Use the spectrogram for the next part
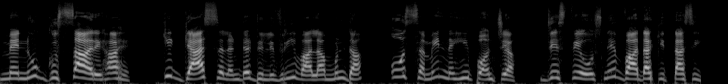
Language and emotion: Punjabi, angry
